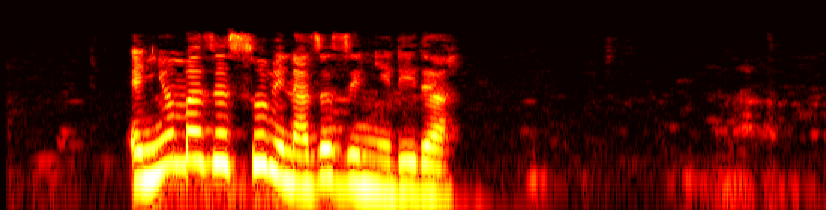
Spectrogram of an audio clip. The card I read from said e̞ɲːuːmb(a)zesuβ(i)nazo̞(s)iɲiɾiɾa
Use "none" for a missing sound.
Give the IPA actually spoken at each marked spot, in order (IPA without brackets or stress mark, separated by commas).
a, i, z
